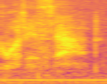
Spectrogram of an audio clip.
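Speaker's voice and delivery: very soft, whispered question; wary dog whisper. Acted. Owner voices wary Toby facing the toy, whispering. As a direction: whisper it as a nervous little dog. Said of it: "Toby's like".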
